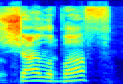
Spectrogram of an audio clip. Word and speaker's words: Shia LaBeouf: Shia LaBeouf.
